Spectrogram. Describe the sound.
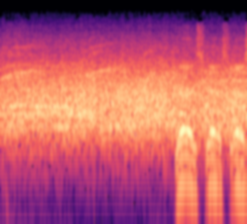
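Steady, dense applause fills the whole stretch at an even loudness, with a few rising whoops or cheering voices breaking through near the end.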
